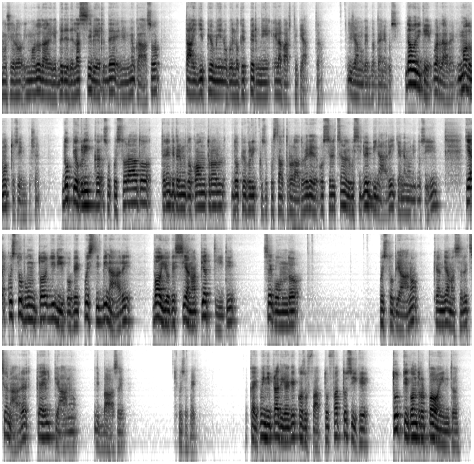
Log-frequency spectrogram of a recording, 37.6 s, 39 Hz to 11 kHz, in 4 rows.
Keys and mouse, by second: 6.7 click, 10.8 click, 14.3 click, 20.6 click, 22.4 click, 24.9 click, 26.0 click, 31.8 click, 35.2 click.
